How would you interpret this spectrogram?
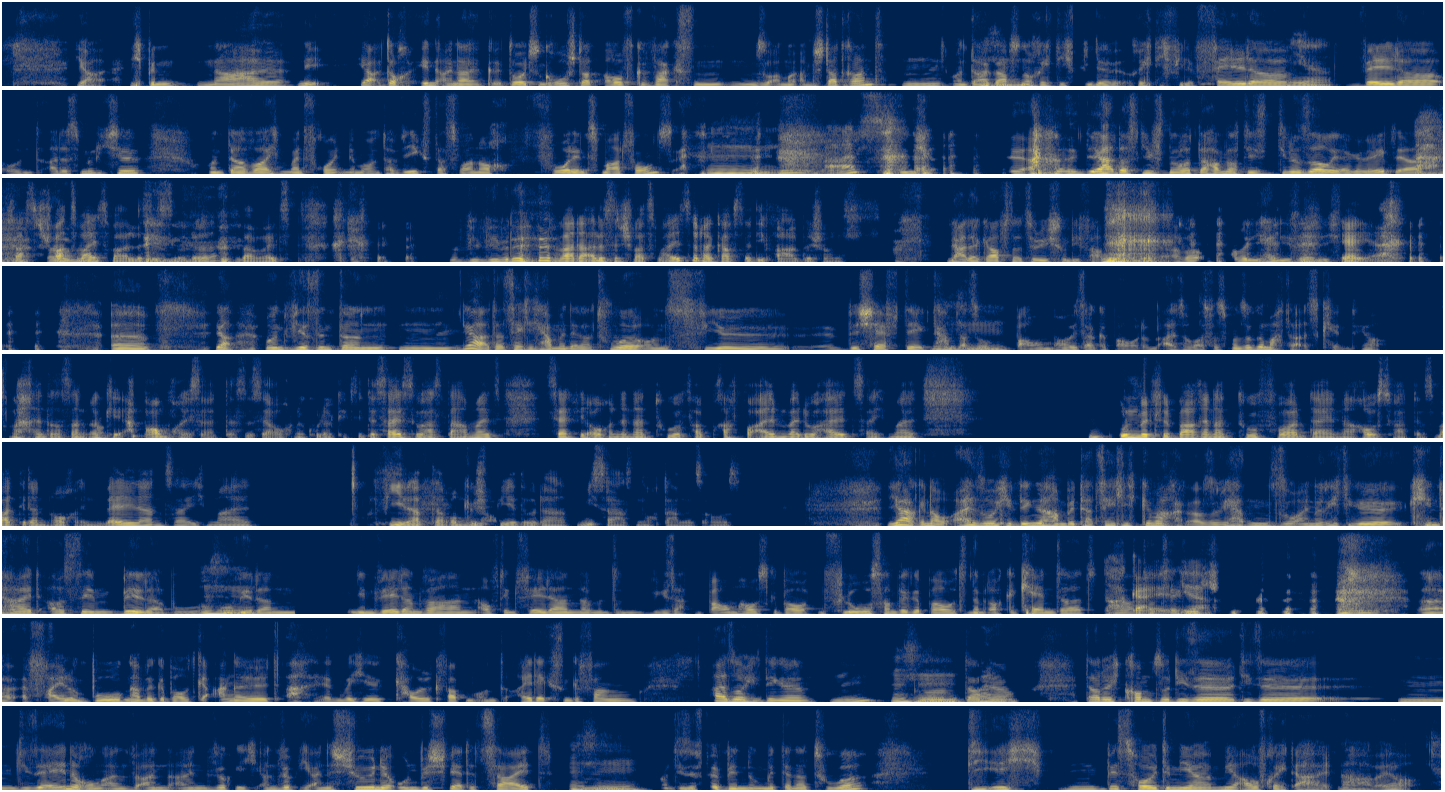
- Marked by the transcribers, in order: surprised: "was?"; chuckle; laughing while speaking: "ja"; chuckle; snort; chuckle; chuckle; unintelligible speech; laugh
- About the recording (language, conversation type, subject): German, podcast, Wie wichtig ist dir Zeit in der Natur?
